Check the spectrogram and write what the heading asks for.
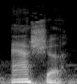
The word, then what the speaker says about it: Asha: timeline right now that their last name is Asha not a sure we were kind of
